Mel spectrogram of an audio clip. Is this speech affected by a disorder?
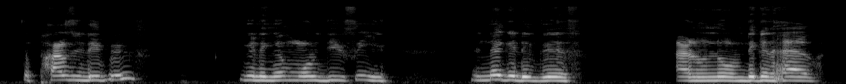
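Yes: cerebral palsy; cannot walk, uses wheelchair.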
